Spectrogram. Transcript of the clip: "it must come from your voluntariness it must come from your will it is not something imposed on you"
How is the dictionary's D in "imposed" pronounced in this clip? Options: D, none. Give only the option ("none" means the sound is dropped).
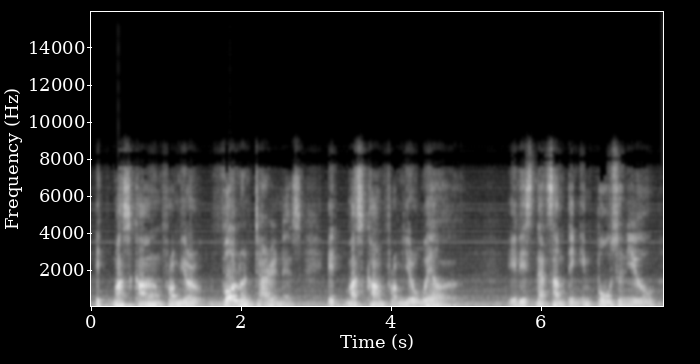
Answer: none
